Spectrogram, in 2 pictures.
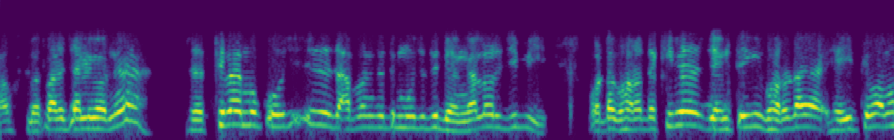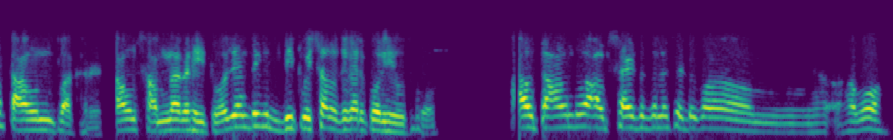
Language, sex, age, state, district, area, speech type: Odia, male, 30-45, Odisha, Sambalpur, rural, conversation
